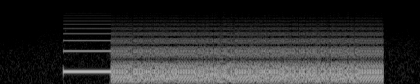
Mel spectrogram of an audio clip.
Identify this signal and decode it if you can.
POCSAG pager data (1200 baud), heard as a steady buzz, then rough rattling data.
